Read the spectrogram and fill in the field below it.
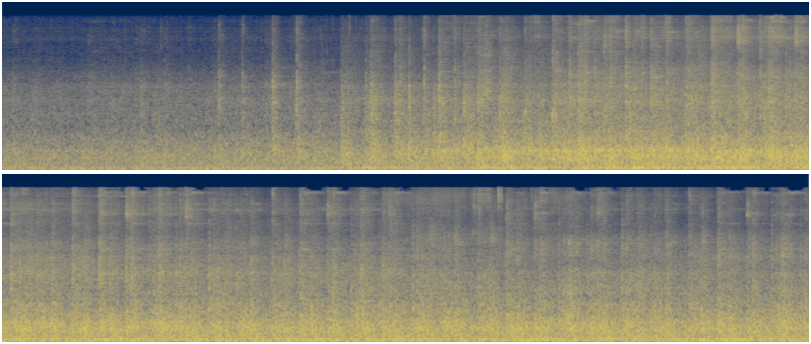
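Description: A subway train approaches and roars past on the tracks, getting louder.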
